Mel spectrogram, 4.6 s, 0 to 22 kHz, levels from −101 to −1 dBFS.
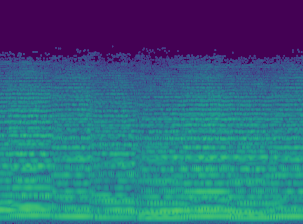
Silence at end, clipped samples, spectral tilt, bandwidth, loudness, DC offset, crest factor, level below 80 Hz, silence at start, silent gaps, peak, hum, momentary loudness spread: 0 s; under 0.1%; -6 dB/octave; 8.6 kHz; -30 LUFS; under 0.1%; 14 dB; -72 dBFS; 0 s; none; -16 dBFS; none; 5 LU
